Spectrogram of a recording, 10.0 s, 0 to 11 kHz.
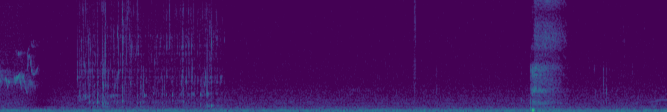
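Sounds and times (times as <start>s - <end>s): tea pouring into cup: 1.1s - 3.4s.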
